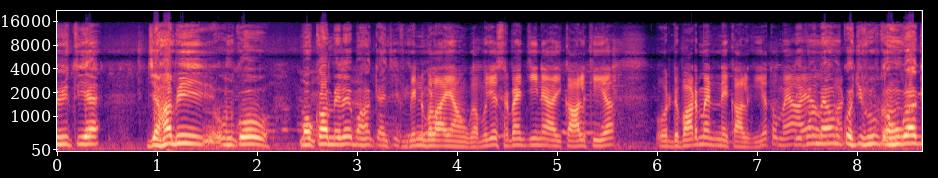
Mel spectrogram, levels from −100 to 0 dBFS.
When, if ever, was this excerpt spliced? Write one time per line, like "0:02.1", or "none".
0:03.2
0:07.5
